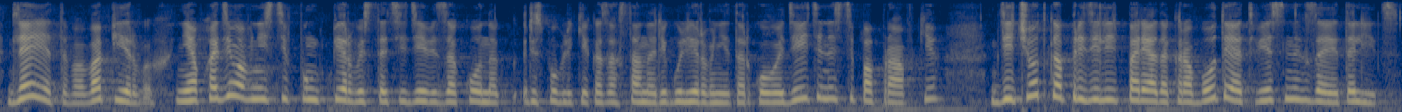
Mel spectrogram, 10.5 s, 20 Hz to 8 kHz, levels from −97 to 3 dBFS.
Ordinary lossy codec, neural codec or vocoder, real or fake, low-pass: none; none; real; 7.2 kHz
